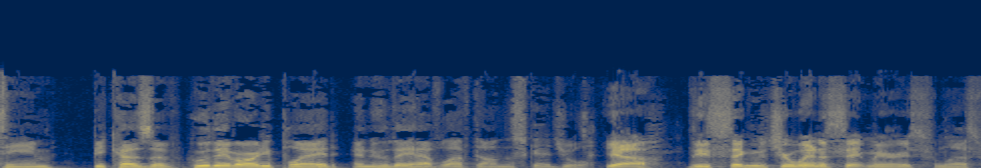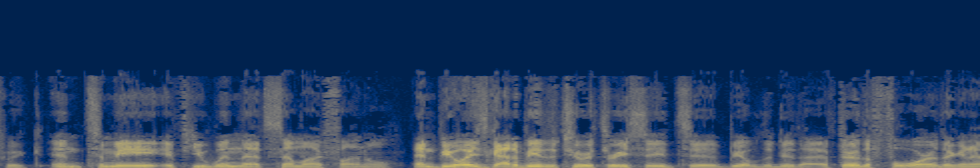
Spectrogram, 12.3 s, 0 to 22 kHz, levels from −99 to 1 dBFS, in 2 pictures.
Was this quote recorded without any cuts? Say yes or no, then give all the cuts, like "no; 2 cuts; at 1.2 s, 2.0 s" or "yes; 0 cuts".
no; 2 cuts; at 3.7 s, 8.6 s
